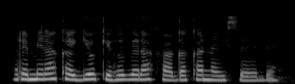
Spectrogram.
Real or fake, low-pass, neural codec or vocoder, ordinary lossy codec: real; 9.9 kHz; none; none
